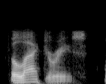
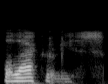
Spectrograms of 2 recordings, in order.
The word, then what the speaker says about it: phylacteries: Phylacteries. – Phylacteries.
